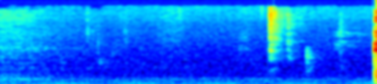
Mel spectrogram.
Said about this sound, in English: Ooh, excuse me, I've got the cough this morning.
